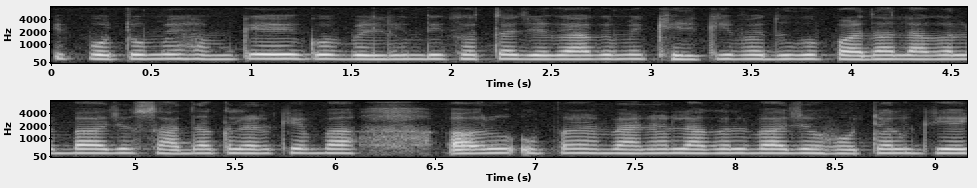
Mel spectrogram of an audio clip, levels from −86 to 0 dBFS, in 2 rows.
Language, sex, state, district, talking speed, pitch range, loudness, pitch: Bhojpuri, female, Uttar Pradesh, Ghazipur, 205 wpm, 210-220 Hz, -17 LUFS, 215 Hz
